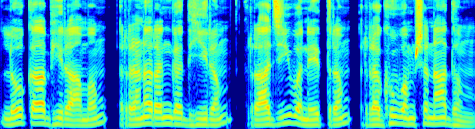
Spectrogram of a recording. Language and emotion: Kannada, neutral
